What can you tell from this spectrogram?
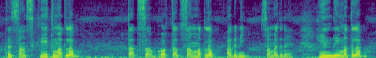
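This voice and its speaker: A man's voice: fairly high pitch, a little mellow, a little hiss or hum. A man teaching an exam-prep lesson, explaining patiently and asking and answering his own questions.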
